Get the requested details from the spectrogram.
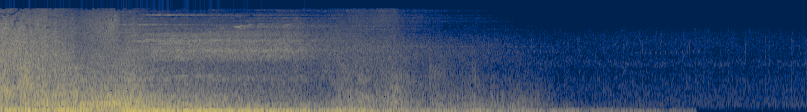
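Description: A triumphant game fanfare swells and slowly fades away.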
